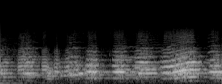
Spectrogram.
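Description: Early acoustic recording of brass-band music playing back on an Edison cylinder phonograph: several held, wavering notes with a thin, old-record sound lacking any high treble.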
